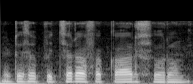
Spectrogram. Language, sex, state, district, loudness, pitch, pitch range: English, male, Karnataka, Bangalore, -14 LUFS, 115 Hz, 110-130 Hz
